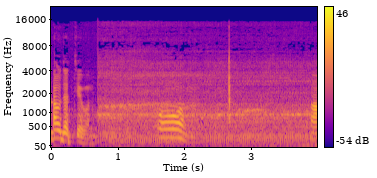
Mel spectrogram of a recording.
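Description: Motorcycle running along a road, a steady hum with a faint whine, and a single click a little before the end.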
